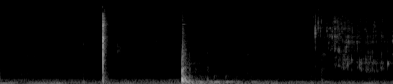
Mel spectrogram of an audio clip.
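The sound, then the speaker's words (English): Two sharp glassy clinks come close together, then a steady trickling pour of a 50 ml double shot of spirit into a glass starts near the end, fairly quiet, with no talking. “So a sling is a very ordinary mix of spirit, which I'm going to pour another good 50 ml double shot again”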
